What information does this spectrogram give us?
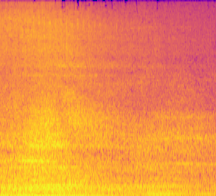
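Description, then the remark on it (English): Road traffic roars steadily, a thick wash of low engine rumble and tyre noise that swells briefly then eases a little, with no voices. “The walls of traffic are dammed up on either side, and I know at any moment they'll break over me.”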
